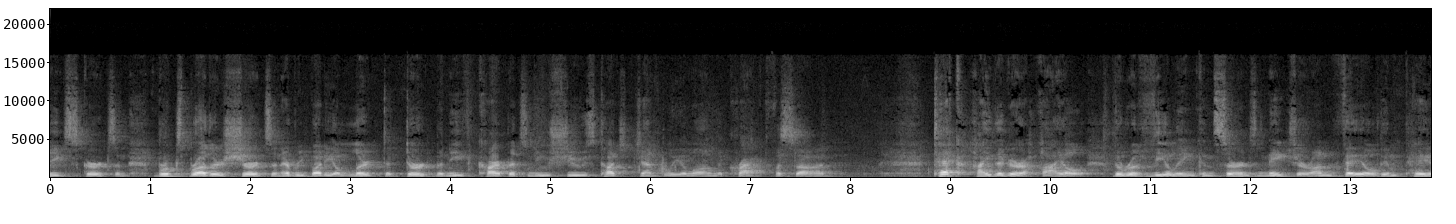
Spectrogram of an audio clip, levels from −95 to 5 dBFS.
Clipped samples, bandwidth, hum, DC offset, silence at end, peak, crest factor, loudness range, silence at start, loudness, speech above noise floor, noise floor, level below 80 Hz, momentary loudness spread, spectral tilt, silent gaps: under 0.1%; 15.5 kHz; none; under 0.1%; 0 s; -4 dBFS; 18 dB; 6 LU; 0 s; -23 LUFS; 27 dB; -50 dBFS; -62 dBFS; 11 LU; -5.5 dB/octave; none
